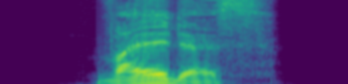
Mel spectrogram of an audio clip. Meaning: genitive singular of Wald
- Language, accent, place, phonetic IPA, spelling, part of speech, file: German, Germany, Berlin, [ˈvaldəs], Waldes, noun, De-Waldes.ogg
